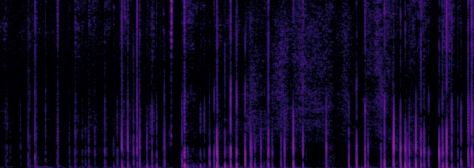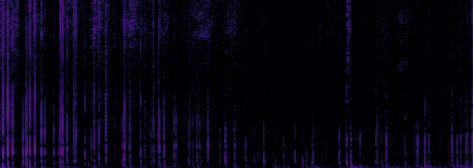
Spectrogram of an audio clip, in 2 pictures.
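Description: A black folding faux leather iPad cover, thin and hollow-backed, lies flat and is tapped and lightly scratched with long nails by both hands. The result is a dense, rapid flurry of soft, dull taps with a low, hollow thump and faint scratchy texture. It swells louder around the middle and then eases into quieter, steady tapping.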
